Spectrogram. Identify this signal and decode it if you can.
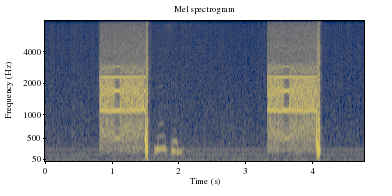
Packet radio (AX.25, as in APRS), with speech.
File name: uploader / iss aprs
